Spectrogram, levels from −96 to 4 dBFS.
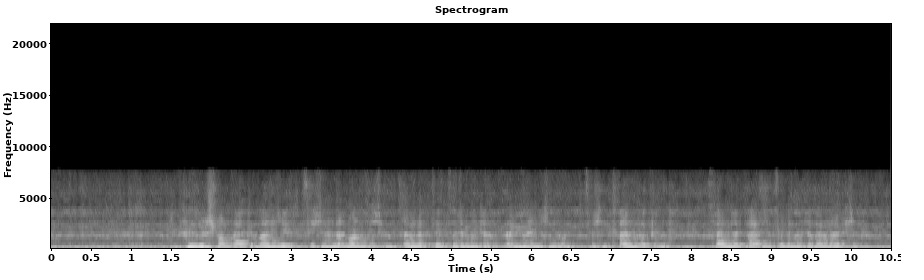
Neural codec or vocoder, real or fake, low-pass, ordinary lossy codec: codec, 16 kHz, 2 kbps, FreqCodec, smaller model; fake; none; none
